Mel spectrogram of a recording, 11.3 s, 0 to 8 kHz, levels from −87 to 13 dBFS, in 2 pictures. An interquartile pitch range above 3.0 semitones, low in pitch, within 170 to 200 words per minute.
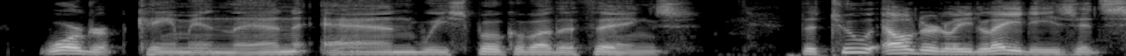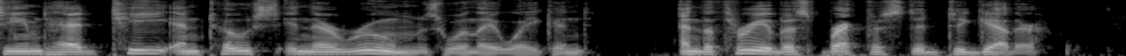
Yes: average, 3.5 semitones; low, 125 Hz; average, 175 wpm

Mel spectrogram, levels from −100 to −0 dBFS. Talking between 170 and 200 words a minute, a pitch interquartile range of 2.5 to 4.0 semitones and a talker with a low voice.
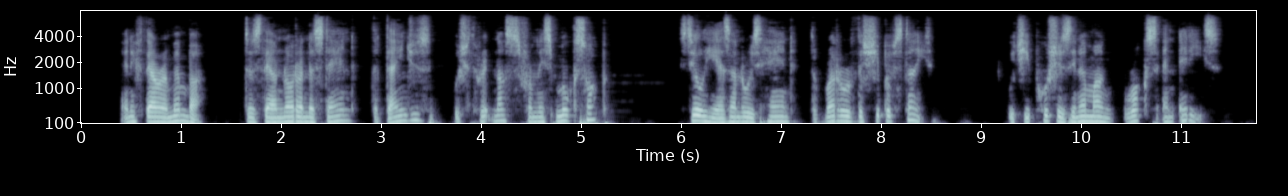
Yes: average, 190 wpm; average, 3.1 semitones; low, 130 Hz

